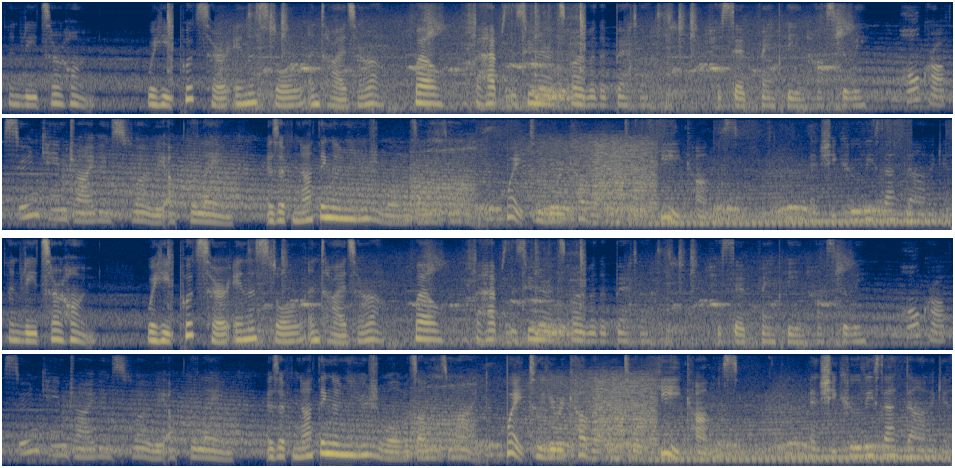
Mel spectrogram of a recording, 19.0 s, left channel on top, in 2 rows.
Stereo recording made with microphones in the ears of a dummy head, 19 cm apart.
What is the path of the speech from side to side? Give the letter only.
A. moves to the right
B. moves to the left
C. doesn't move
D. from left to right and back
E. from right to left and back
E.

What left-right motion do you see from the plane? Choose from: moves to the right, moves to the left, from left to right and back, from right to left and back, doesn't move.
moves to the right.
